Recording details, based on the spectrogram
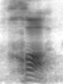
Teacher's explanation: xo harfi halqumning yuqori qismida joylashgan. Xo harfining chiqadigan o'rni halqumning yuqori qismi mana bu joyda.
